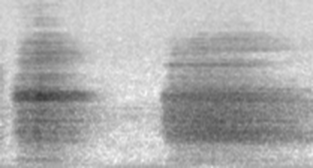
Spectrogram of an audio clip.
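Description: A person demonstrates breathing into someone's ear with two long, airy breaths, the second longer and steadier than the first. The breaths are soft and unvoiced, with no words.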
